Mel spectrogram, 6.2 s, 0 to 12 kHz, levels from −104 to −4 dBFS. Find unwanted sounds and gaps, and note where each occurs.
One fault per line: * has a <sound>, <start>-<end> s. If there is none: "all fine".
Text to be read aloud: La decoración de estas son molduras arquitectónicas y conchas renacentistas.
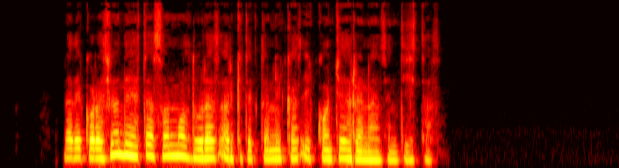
all fine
